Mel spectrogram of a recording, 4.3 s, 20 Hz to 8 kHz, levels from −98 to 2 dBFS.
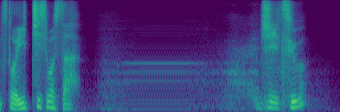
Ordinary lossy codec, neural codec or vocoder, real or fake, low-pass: none; codec, 16 kHz, about 1 kbps, DyCAST, with the encoder's durations; fake; none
